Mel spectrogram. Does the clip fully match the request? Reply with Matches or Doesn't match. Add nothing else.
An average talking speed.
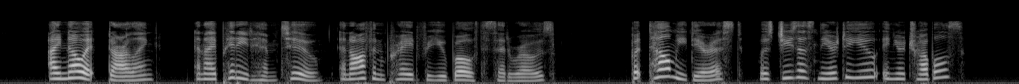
Matches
